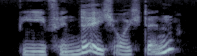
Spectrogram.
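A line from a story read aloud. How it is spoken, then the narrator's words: Uncertain voice. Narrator (German): fragte ich mit unsicherer Stimme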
